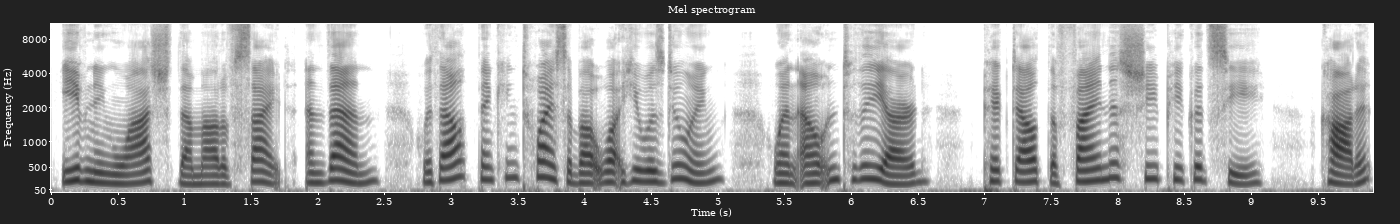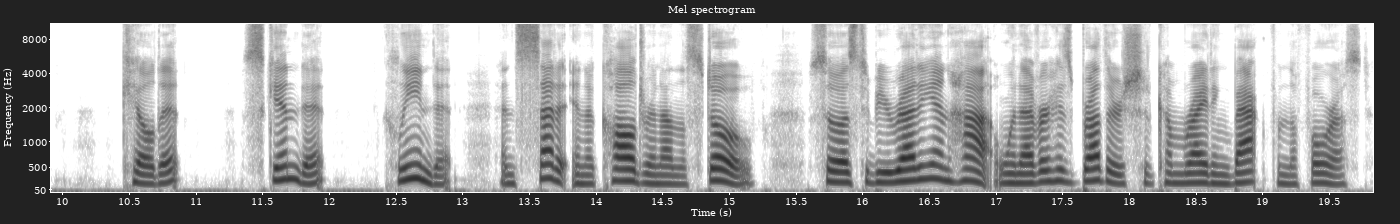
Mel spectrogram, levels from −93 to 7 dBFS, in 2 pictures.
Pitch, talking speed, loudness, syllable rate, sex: 205 Hz, 190 wpm, -20 LUFS, 5.2 syllables/s, female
